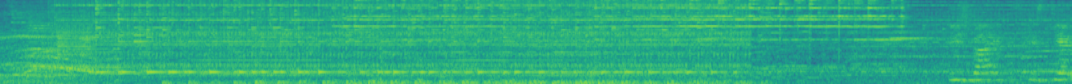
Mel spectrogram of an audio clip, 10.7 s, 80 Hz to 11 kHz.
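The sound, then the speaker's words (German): A crowd of alarm clocks rings at once at a protest by demonstrators in Bern, Switzerland, on 9 March: a loud, dense, continuous jangle of overlapping bells with voices murmuring underneath, before the ringing thins out and drops away near the end. “Gut, alle Wecker parat.”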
